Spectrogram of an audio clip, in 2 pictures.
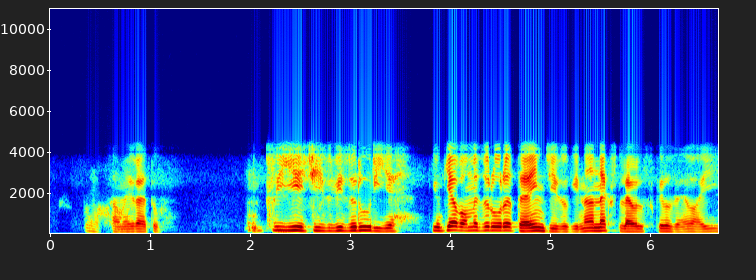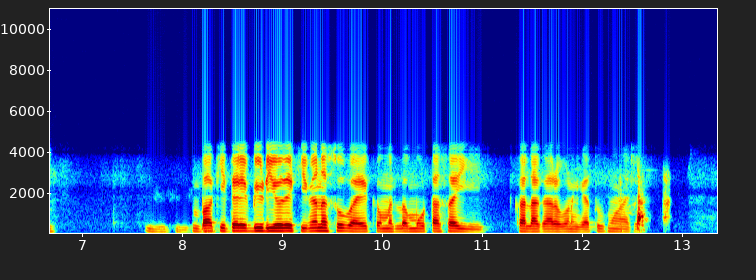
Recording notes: A phone talk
